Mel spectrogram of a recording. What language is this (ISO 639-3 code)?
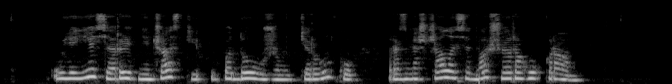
bel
